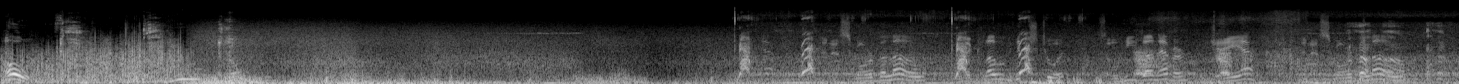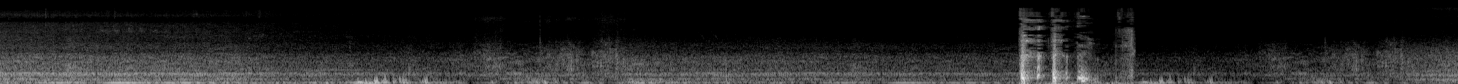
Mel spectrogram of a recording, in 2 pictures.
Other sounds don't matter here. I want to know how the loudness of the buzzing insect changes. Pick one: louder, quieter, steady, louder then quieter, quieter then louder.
quieter.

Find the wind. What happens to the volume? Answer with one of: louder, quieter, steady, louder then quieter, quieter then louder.
quieter.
